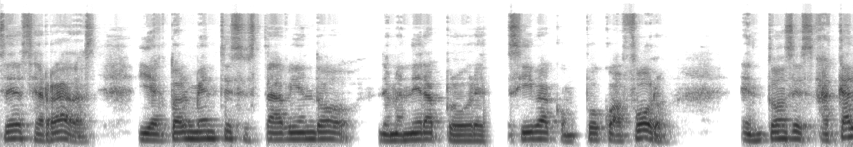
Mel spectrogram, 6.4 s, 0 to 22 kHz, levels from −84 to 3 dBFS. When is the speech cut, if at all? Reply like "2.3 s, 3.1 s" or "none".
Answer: none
